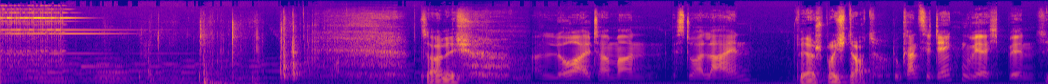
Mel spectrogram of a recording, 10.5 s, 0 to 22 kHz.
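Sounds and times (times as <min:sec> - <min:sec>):
telephone ringing in a house: 0:00.0 - 0:03.2
receiver clunks and knocks: 0:02.0 - 0:03.1
speech: 0:04.2 - 0:04.9, 0:05.8 - 0:10.4.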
